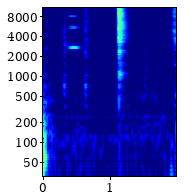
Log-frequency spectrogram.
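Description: A short electronic beep from a digital trigger pull gauge, then about a second in a single sharp metallic click as the 1911's hammer falls on an empty chamber when the trigger breaks. The gauge reads the pull at four pounds 13.7 ounces.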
